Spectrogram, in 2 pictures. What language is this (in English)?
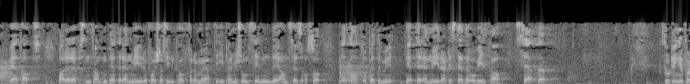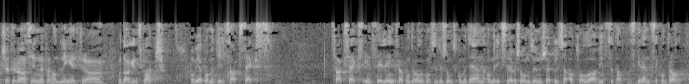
Norwegian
